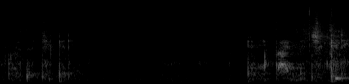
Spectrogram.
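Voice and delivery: unvoiced, whispered voice. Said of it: "reader whispers search game".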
